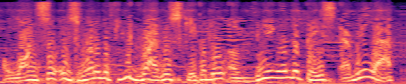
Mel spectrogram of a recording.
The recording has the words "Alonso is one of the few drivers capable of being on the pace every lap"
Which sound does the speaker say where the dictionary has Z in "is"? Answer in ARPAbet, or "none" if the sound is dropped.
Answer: Z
